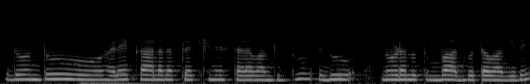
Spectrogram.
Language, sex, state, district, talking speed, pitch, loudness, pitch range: Kannada, female, Karnataka, Bijapur, 100 wpm, 215 Hz, -37 LUFS, 210-225 Hz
